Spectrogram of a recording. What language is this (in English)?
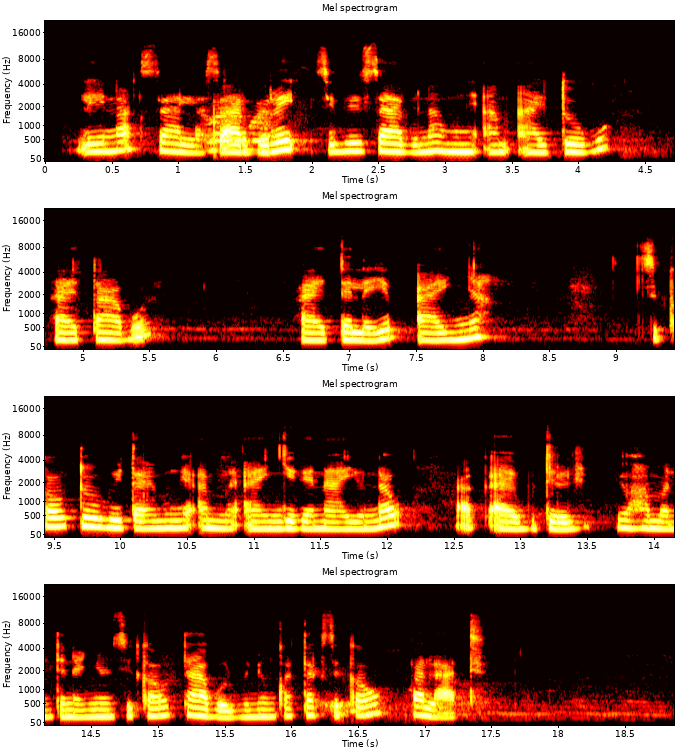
Wolof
